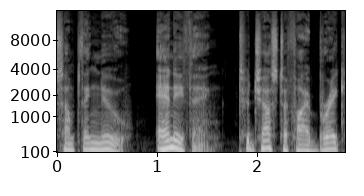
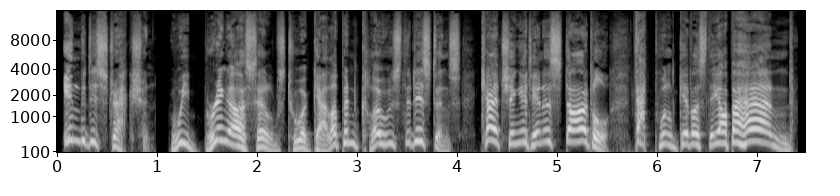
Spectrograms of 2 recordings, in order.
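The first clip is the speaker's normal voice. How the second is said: high, louder excited pitch; eager plan; 9 semitones higher, 7 dB louder than usual. Acted. Wizard explaining his illusion plan to the druid, excited. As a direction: sell the plan with mounting excitement.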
